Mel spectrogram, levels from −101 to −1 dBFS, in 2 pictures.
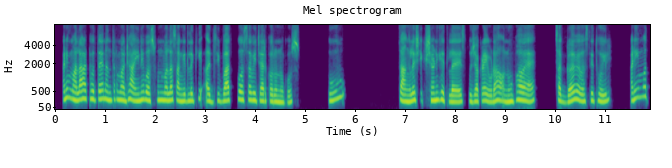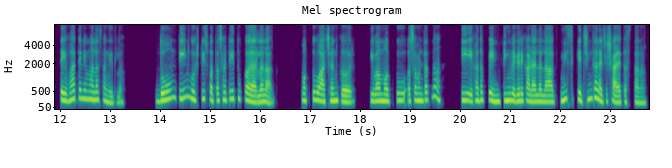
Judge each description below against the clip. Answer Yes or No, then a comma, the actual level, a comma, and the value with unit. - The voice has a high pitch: Yes, high, 215 Hz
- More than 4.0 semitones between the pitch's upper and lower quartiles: No, average, 3.5 semitones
